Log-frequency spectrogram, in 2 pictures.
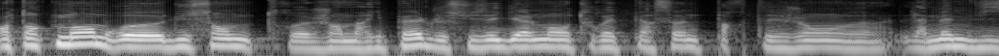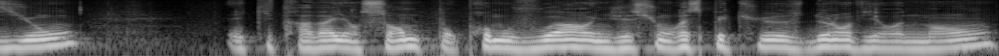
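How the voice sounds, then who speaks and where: A man's medium-pitched, dark and mellow voice at a moderate pace, with fairly even intonation. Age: 60s. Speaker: village mayor. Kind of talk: prepared testimony. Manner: halting, with repeated words.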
